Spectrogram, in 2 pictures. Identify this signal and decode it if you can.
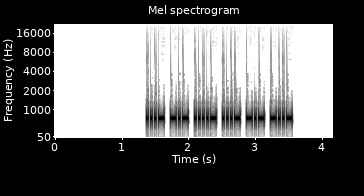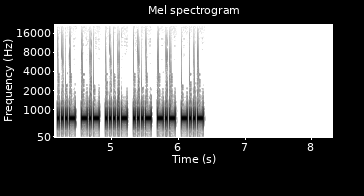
Morse code, heard as a keyed tone, about 40 wpm, 700 Hz. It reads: VK4VKX VK4VKX
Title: DXCC-100 Call Signs - 6 Characters - Repeated 2x - 40wpm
